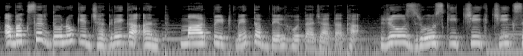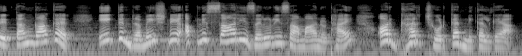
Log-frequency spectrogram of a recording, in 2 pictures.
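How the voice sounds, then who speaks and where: A woman narrating a scripted moral story as its storyteller. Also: on the high side.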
